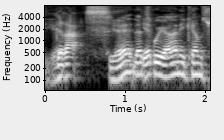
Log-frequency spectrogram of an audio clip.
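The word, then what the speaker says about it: Graz: now you're from um see if I could pronounce this properly grass Gratz yeah Gratz yeah that's where an comes from I was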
